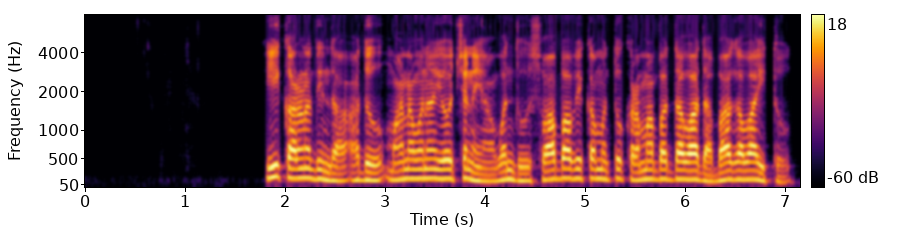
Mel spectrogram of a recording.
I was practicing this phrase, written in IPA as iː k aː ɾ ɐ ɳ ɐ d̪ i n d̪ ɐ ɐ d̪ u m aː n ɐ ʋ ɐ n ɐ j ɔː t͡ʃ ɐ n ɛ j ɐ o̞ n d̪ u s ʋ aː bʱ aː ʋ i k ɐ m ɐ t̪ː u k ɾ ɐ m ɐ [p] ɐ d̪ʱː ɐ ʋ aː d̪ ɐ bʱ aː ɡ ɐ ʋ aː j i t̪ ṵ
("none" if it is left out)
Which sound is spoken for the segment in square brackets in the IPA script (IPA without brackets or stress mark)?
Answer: b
